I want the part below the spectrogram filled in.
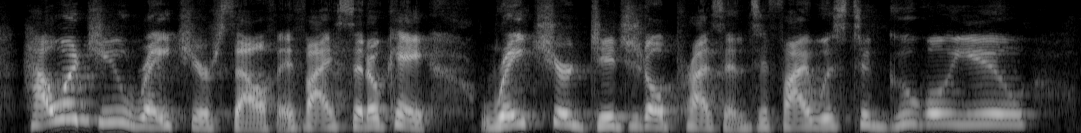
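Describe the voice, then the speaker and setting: At a moderate pace, a woman talks in an animated tone. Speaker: tech entrepreneur and speaker. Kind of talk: webinar presentation. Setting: video call.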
